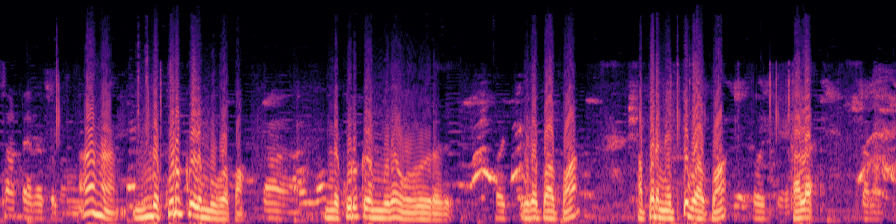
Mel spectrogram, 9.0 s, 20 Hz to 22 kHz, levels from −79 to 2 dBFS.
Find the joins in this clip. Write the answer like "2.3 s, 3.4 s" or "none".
none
